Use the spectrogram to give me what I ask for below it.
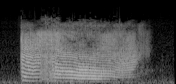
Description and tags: an awesome fart
fart, flatulation, flatulence, gas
